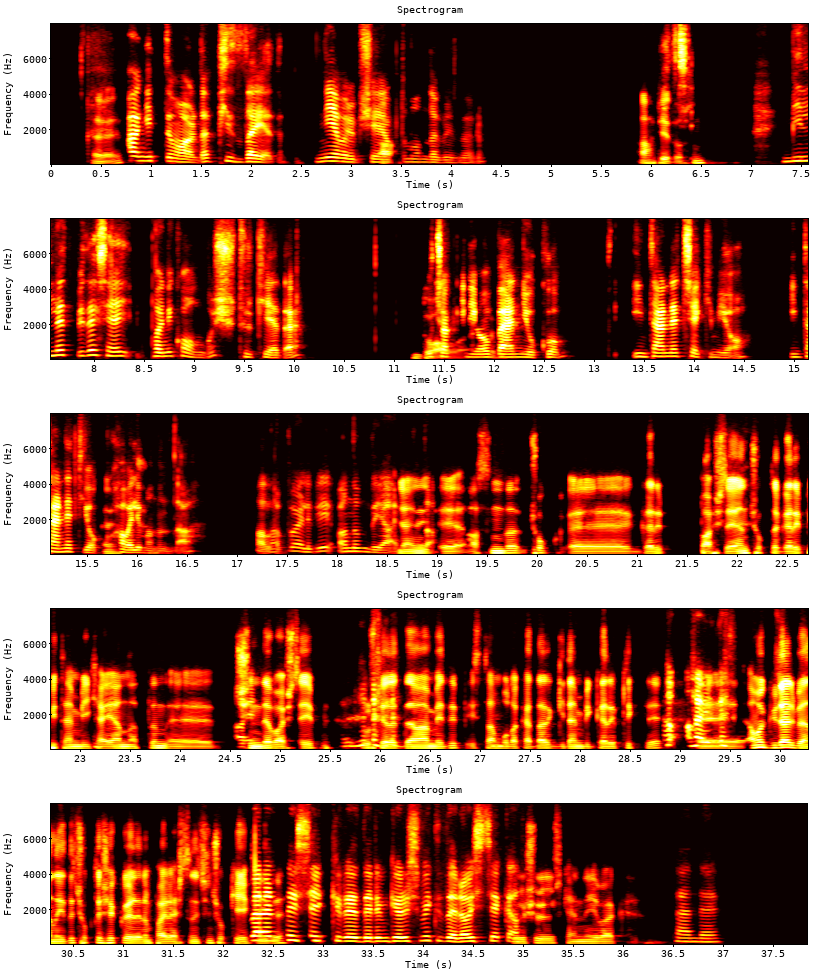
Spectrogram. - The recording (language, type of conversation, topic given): Turkish, podcast, Uçağı kaçırdığın bir anın var mı?
- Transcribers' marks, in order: tapping; other background noise; other noise; chuckle; unintelligible speech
